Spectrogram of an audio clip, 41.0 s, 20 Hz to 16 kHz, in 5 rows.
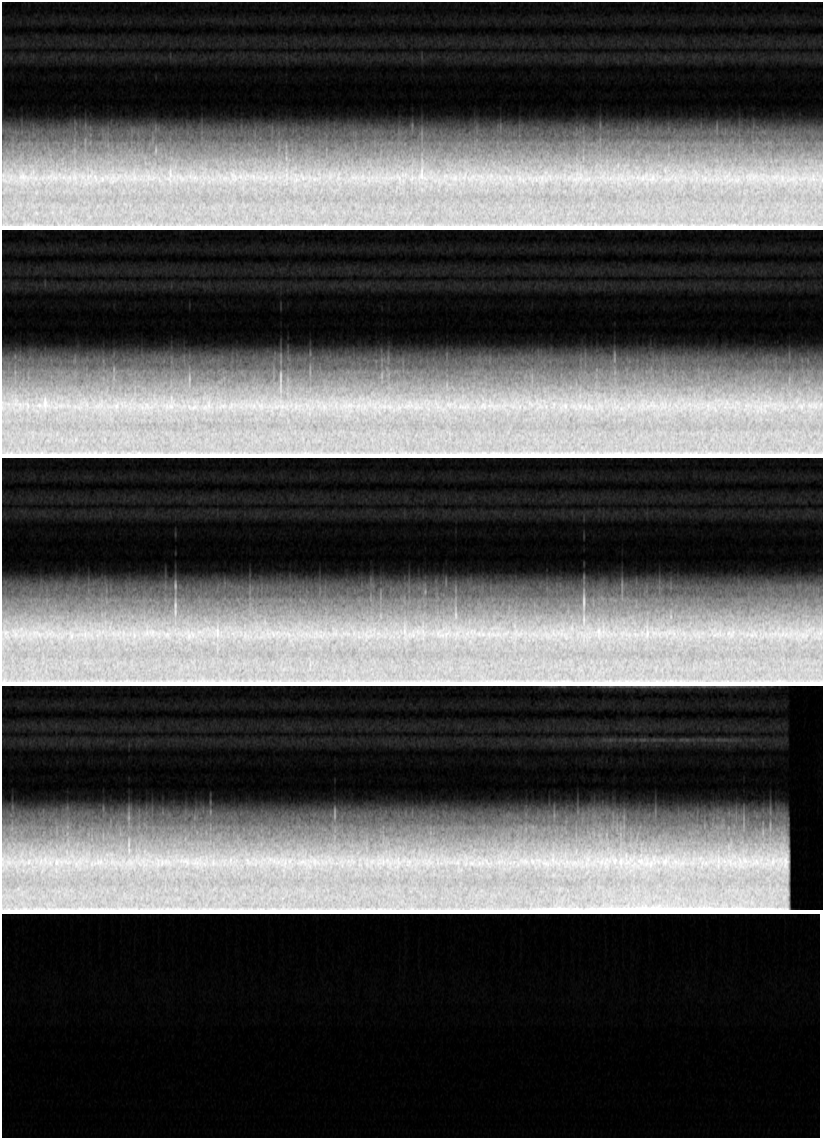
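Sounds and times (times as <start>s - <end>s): wind and snowstorm hiss: 0.0s - 32.5s
low rumble: 29.7s - 32.5s
wind gust buffeting microphone: 29.9s - 32.5s.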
